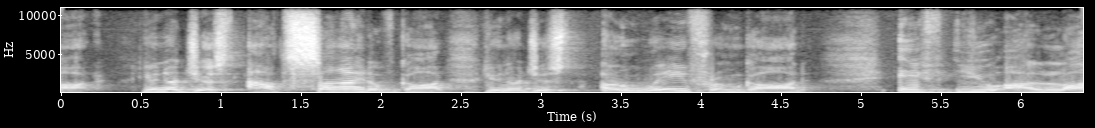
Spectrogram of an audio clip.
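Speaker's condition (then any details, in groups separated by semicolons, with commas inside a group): No condition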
